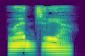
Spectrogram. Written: ವಜ್ರ್ಯ

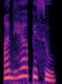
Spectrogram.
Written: ಅಧ್ಯಾಪಿಸು

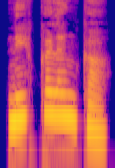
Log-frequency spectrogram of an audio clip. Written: ನಿಃಕಳಂಕ

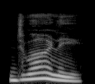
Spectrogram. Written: ಜಾವಳೆ

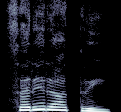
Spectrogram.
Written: ಸರಿರಾತ್ರಿ

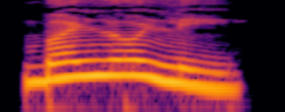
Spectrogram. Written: ಬೆಳ್ಳುಳ್ಳಿ

